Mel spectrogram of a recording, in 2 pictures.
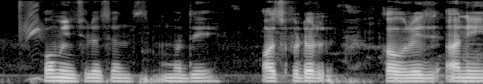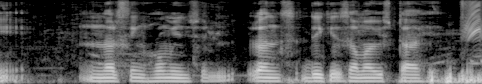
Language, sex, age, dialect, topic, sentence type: Marathi, male, 18-24, Varhadi, banking, statement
